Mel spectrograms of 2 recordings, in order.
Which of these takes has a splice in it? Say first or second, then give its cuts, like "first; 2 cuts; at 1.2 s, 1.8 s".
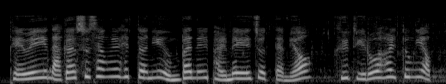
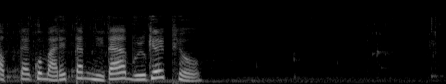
second; 1 cut; at 2.1 s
